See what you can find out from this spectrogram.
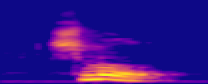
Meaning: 1. mouth, face 2. look, appearance
- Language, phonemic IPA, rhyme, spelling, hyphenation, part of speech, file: Dutch, /smul/, -ul, smoel, smoel, noun, Nl-smoel.ogg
